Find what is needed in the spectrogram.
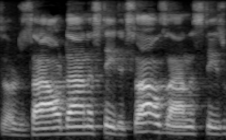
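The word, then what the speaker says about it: Zhou: Then you have the Chao, or it's pronounced Zhao Dynasty.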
